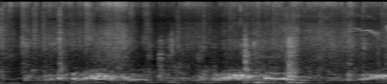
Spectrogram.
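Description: Pigeons in a breeding loft of stock pairs and growing squabs, including a grizzle cockbird, coo steadily and close by, their low, throaty calls rising and falling in overlapping phrases with no talk.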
